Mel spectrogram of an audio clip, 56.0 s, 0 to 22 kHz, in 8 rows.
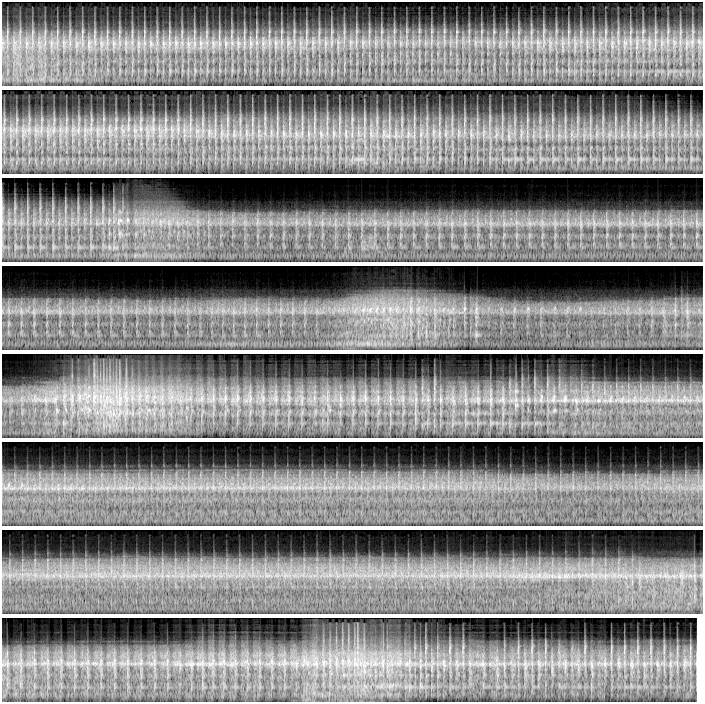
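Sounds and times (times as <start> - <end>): knocking car engine revving: 0.0 - 56.0.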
